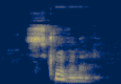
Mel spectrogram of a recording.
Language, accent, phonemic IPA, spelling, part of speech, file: English, Southern England, /ˈskɹɪvnə(ɹ)/, scrivener, noun, LL-Q1860 (eng)-scrivener.wav
- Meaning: 1. A professional writer; one whose occupation is to draw contracts or prepare writings 2. One whose business is to place money at interest; a broker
